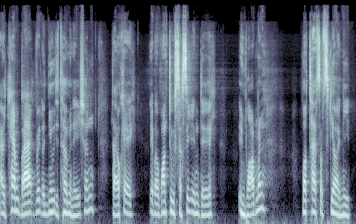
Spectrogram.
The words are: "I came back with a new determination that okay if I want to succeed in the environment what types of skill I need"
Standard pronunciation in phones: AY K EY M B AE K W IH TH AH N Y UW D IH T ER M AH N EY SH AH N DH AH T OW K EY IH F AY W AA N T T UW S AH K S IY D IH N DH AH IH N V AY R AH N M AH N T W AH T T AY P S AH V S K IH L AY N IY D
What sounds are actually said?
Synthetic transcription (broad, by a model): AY K EY M B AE K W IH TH AH N Y UW D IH T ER M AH N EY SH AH N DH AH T OW K EY IH F AY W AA N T T UW S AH K S IY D IH N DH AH IH N V AY R AH N M AH N T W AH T T AY P S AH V S K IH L AY N IY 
